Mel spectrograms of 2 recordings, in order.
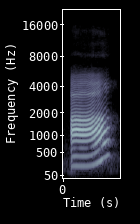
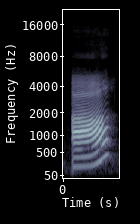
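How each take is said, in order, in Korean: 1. 낮은 데서 높은 데로 올라가요. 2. 낮은 데서 높은 데로 올라가요.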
